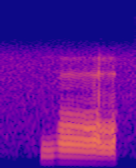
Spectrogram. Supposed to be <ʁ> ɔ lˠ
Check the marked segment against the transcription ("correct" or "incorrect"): incorrect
